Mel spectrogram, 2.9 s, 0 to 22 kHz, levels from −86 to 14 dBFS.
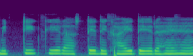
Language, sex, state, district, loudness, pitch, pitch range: Hindi, female, Chhattisgarh, Bastar, -14 LUFS, 200 Hz, 195-210 Hz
